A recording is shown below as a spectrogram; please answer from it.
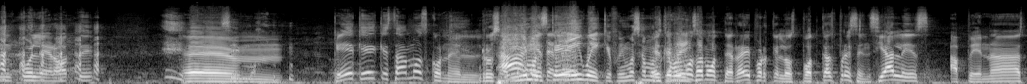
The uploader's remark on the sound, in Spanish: Episodio Especial En Vivo Desde El Dragon Rojo.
